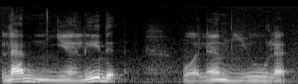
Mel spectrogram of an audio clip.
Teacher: Selain mim dan ba maka dibaca izhar syafawi jadi mim sukunnya itu dibaca jelas · Jadi mim sukunnya itu dibaca jelas, lam yalid wa lam yulad, tidak boleh didengungkan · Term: idhar syafawi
